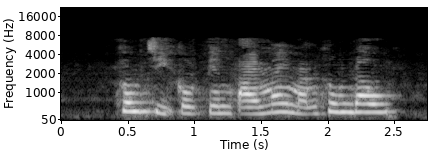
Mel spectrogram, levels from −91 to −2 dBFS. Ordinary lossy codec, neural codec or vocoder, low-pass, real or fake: MP3, 48 kbps; codec, 16 kHz, 16 kbps, FreqCodec, smaller model; 7.2 kHz; fake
